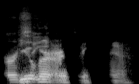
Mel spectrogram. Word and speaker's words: uva ursi: If I'm pronouncing it correctly, is it UVA or UVa? UVa Ursi.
